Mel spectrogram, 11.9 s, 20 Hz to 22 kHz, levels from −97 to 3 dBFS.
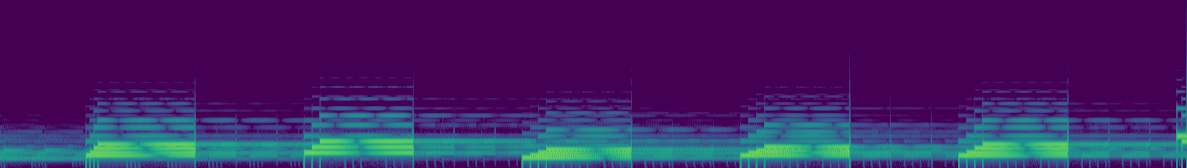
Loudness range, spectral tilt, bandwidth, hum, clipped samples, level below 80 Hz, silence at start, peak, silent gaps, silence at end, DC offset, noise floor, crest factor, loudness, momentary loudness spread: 2 LU; -12 dB/octave; 2.1 kHz; none; under 0.1%; -60 dBFS; 0 s; -8 dBFS; none; 0 s; under 0.1%; -45 dBFS; 16 dB; -23 LUFS; 24 LU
